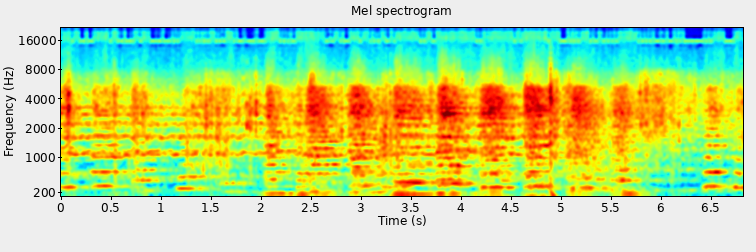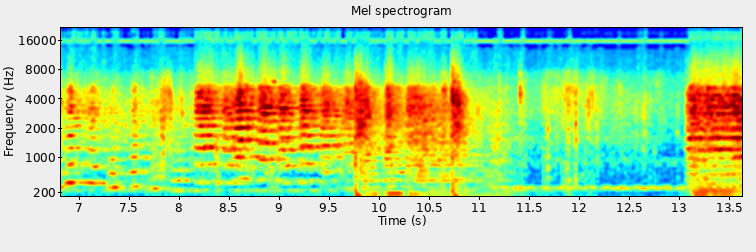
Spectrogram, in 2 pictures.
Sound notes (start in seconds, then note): 4.9 fist thwacks; 9.7 fists thwacking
